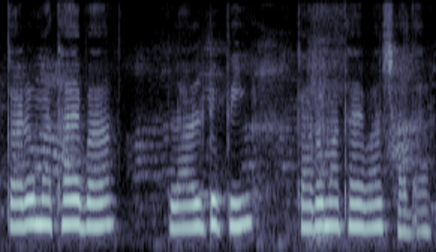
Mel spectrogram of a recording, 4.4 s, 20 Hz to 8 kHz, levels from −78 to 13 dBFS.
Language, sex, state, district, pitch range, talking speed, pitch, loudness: Bengali, female, West Bengal, Cooch Behar, 230-255 Hz, 125 wpm, 240 Hz, -15 LUFS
